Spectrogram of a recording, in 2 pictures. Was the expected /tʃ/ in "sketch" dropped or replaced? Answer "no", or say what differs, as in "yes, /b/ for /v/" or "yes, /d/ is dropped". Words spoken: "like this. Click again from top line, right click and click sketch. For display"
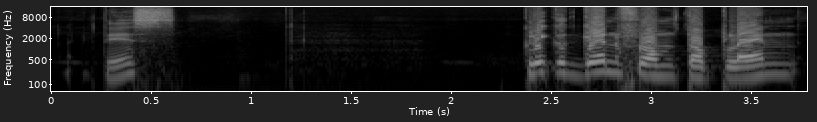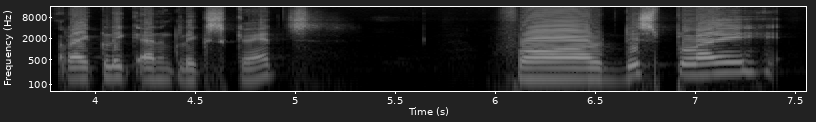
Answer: no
